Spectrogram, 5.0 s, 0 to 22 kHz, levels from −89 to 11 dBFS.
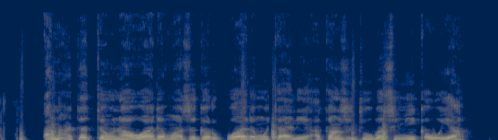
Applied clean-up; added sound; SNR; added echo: neural mask model RNNoise.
